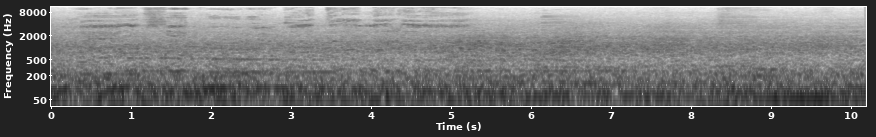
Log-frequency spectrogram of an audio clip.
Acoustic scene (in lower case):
car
